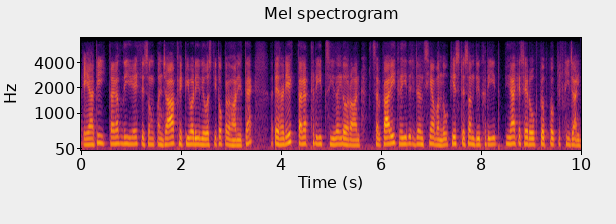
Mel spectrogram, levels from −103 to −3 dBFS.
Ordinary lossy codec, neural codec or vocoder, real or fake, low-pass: none; codec, 16 kHz, 0.5 kbps, FunCodec, trained on Chinese and English, 25 frames a second; fake; 7.2 kHz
